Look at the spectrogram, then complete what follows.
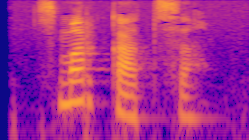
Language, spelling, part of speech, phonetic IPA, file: Russian, сморкаться, verb, [smɐrˈkat͡sːə], Ru-сморкаться.ogg
- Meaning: 1. to blow one's nose 2. passive of сморка́ть (smorkátʹ)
